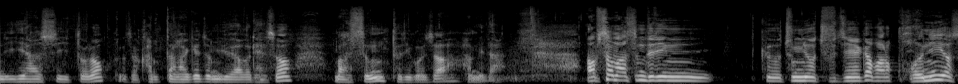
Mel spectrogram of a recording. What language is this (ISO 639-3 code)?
kor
